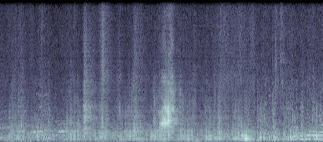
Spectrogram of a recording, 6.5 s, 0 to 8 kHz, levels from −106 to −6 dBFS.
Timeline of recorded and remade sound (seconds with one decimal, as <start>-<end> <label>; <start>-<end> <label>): 0.0-0.7 remade; 0.7-1.2 recorded; 1.2-5.1 remade; 5.1-6.5 recorded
